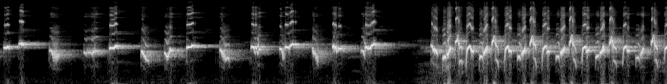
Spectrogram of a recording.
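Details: Yellow-vented bulbul lure song to make captive bulbuls answer: a regular series of falling whistled notes for about four seconds, then a denser, faster burst of scratchy chattering.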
